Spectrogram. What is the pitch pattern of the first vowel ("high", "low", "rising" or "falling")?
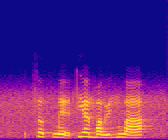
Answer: high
